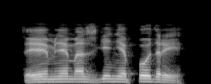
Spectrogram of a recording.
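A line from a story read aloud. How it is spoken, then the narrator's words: Stern coach. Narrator (Russian): строго говорит тренер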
